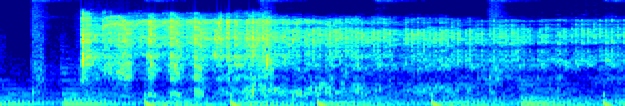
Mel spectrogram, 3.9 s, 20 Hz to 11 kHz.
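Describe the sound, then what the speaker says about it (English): A 2007 Mercedes engine cranks briefly and catches, then settles into a steady idle with a regular low pulsing rhythm, heard close and alone. "so now they want us to start the engine"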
